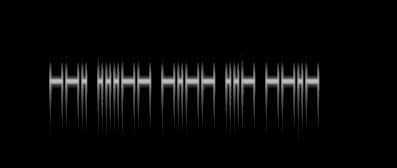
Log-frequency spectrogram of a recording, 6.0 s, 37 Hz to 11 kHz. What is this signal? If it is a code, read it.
Morse code, heard as a keyed tone, about 20 wpm, 700 Hz. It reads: G3YUQ
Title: DXCC-100 Call Signs - 5 Characters - Repeated 3x - 20wpm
